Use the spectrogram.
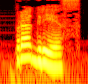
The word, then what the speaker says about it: Прогресс: How do you say it in Russian? Прогресс. Progress. Okay, so Soyuz in progress. So bit of an emphasis on the G right there.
